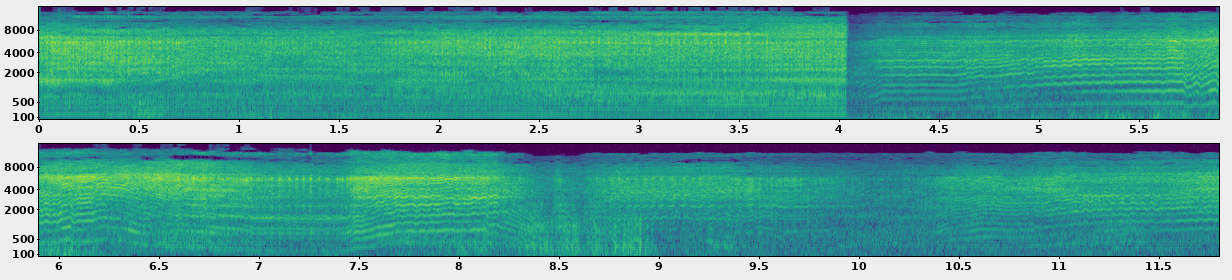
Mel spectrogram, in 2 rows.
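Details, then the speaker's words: Used Redcat Earthquake 3.5 1/8 nitro truck, .21 big block: high buzzing revs rise and fall, then sag and hesitate on throttle, needle at about 2.5 turns out, running rich; owner plans to lean it out; bogging from rich low-speed needle. "I'm at about two and a half turns out right now and seems to be running okay it does bog down I know you saw that in the video and that's okay"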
